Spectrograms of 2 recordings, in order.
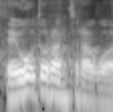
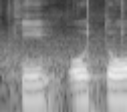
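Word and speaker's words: deodorant: 데오도란트라고 하죠. 이제는 고급지게 발음하자 얘들아. 디오도 완체 알겠어요? 디오도 디오도 이제 올리브형 가가지고 디오도한테 주세요라고 하시면 돼요.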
